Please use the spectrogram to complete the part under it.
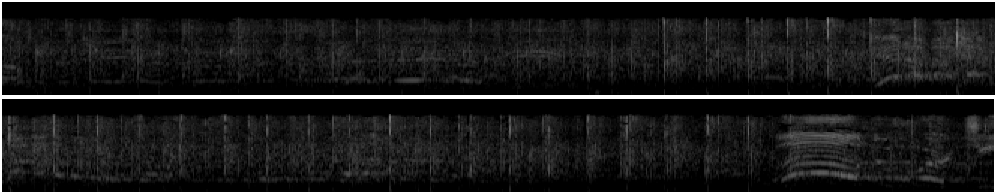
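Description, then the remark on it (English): An audience claps hands unto the Lord after a prayer, steadily and densely for several seconds, a full room of applause with voices calling out over it, swelling briefly toward the end. “And we clapped our hands unto the Lord right.”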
